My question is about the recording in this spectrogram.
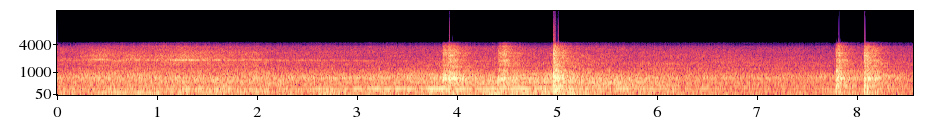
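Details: Noisy manhole cover on a Montreal street that needs repair: each wheel passing over it gives a sharp metallic clank, sometimes a quick double hit, from the loose cover rocking in its seat.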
